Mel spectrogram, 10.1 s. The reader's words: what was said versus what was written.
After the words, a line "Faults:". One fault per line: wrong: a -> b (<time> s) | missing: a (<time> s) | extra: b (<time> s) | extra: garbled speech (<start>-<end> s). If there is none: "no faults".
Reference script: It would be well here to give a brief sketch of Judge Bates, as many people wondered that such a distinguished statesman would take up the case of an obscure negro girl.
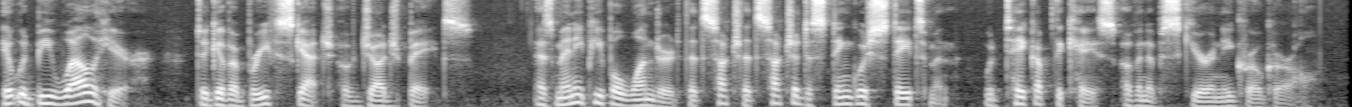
It would be well here to give a brief sketch of Judge Bates, as many people wondered that such that such a distinguished statesman would take up the case of an obscure negro girl.
Faults:
extra: that such (5.6 s)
